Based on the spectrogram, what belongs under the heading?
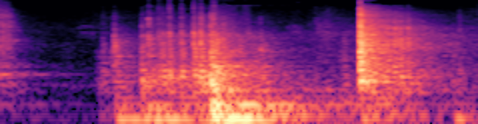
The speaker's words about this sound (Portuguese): com uma porta a fechar, porque dispenso o reverb.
